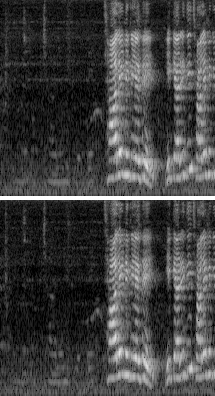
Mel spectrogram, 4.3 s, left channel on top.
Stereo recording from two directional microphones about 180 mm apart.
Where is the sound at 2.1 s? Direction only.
15° right (ahead or behind).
